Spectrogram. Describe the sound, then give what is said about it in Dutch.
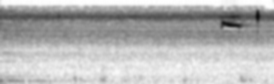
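A tree pipit gives a couple of brief, thin, high-pitched call notes near the end, faint against a steady background hiss, with no talking. “Maar het is een gewone boompieper achteraf gebleken.”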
